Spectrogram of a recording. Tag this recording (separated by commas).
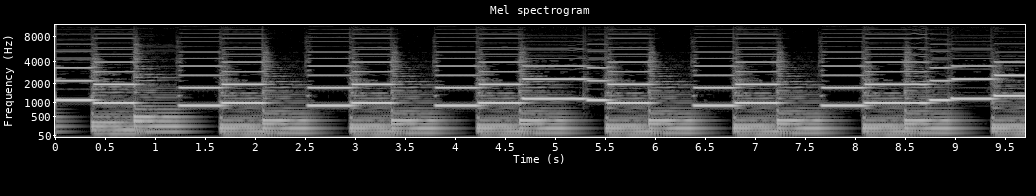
Music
